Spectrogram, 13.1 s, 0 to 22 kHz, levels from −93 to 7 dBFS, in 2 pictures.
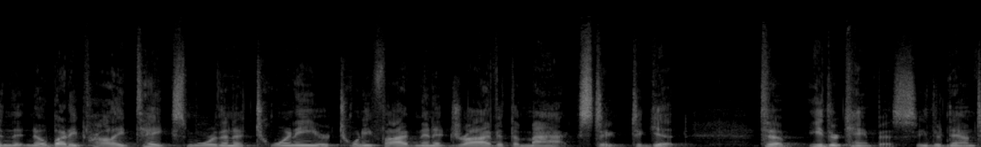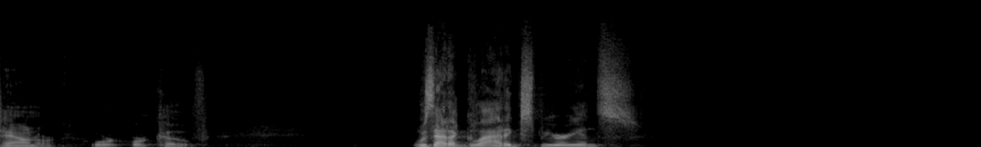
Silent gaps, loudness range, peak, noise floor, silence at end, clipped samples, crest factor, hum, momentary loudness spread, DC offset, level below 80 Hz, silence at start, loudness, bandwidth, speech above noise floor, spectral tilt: none; 6 LU; -20 dBFS; under -90 dBFS; 2.3 s; under 0.1%; 28 dB; none; 14 LU; under 0.1%; under -90 dBFS; 0 s; -45 LUFS; 18.5 kHz; over 44 dB; -3.5 dB/octave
